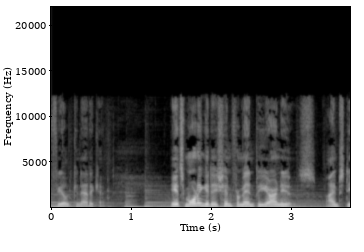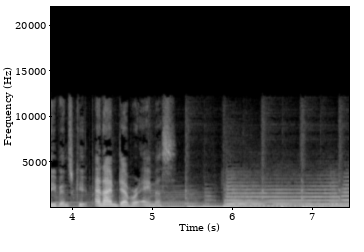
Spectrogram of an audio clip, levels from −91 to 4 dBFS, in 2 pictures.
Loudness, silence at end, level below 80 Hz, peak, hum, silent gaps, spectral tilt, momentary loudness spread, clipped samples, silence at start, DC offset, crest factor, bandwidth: -22 LUFS; 0 s; -32 dBFS; -2 dBFS; none; none; -5.5 dB/octave; 17 LU; under 0.1%; 0 s; under 0.1%; 20 dB; 13 kHz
